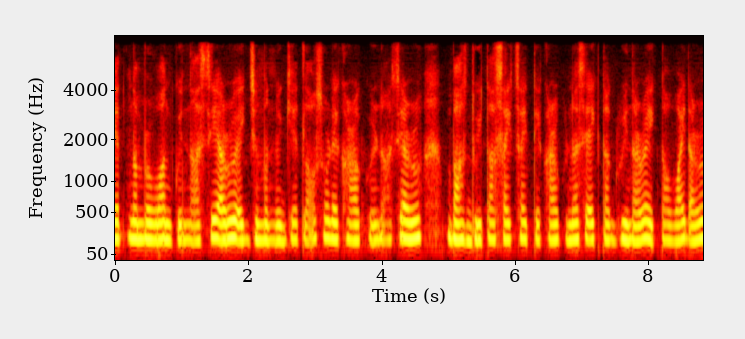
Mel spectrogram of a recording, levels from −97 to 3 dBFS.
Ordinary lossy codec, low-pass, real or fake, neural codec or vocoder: AAC, 48 kbps; 7.2 kHz; fake; vocoder, 44.1 kHz, 128 mel bands every 256 samples, BigVGAN v2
